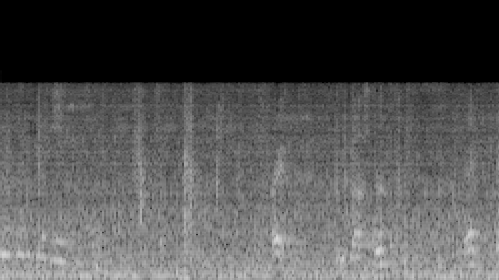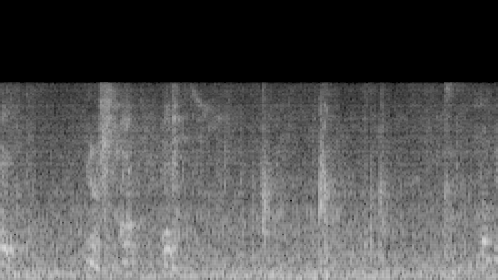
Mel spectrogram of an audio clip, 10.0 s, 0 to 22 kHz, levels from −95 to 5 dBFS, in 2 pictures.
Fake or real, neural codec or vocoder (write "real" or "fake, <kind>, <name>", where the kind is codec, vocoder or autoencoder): fake, codec, HILCodec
